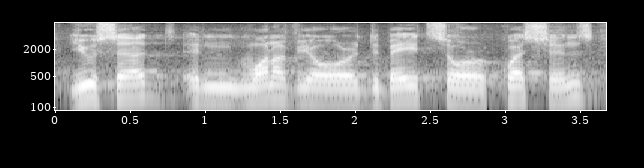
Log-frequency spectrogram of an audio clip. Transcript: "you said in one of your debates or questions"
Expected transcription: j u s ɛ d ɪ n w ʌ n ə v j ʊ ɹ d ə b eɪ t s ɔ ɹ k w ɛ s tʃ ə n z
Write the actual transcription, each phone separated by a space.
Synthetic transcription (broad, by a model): j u s ɛ d ɪ n w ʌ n ə v j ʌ ɹ d ə b eɪ t s ɔ ɹ k w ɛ s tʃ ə n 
